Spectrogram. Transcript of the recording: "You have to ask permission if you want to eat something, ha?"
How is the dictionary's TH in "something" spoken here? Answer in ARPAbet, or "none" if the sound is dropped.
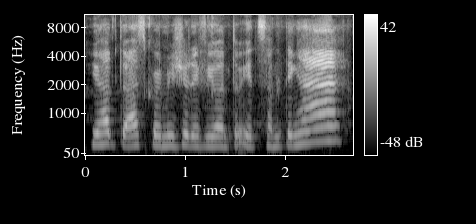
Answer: T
